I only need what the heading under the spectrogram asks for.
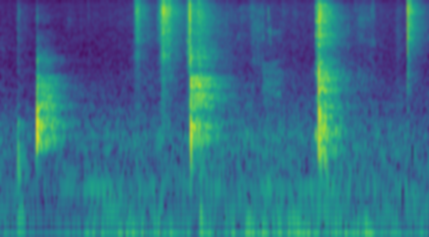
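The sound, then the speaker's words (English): Knife cutting up a red onion on a board. A few sharp, separate chops land at an irregular pace, faint and with nothing else heard. “Gonna add in an onion. So let me cut this onion up.”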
